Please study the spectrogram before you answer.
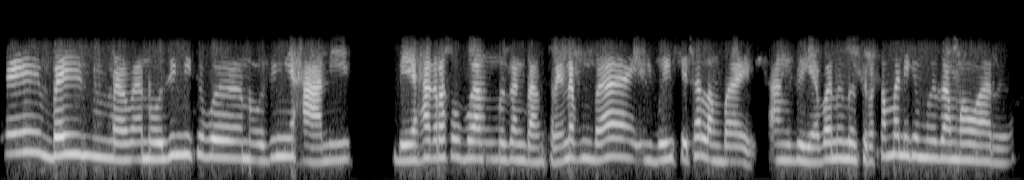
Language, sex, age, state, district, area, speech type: Bodo, female, 30-45, Assam, Udalguri, rural, conversation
